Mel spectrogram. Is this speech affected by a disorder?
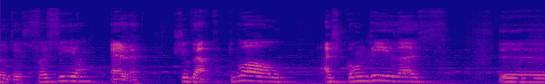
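Yes: cerebral palsy.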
